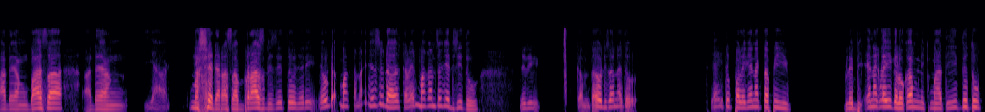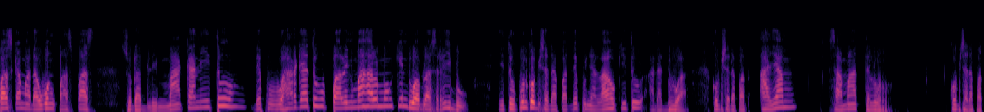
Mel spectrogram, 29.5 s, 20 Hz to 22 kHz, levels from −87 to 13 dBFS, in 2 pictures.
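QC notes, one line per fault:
The speech passes through a Speex stage whose sound fits a high setting of about 34 kbps, with content reaching up to 7.6 kHz and nothing above it, and no faults are present.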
